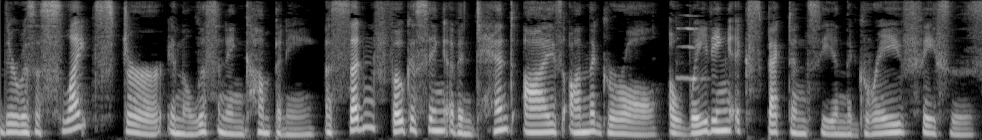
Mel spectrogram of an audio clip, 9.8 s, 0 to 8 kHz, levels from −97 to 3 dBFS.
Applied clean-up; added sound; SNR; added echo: classical method log-MMSE.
